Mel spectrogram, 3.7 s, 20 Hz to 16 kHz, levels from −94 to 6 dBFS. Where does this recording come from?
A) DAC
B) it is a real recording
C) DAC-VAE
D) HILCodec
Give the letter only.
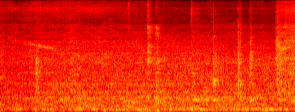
A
